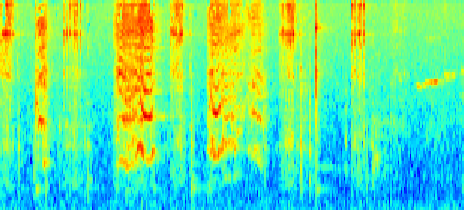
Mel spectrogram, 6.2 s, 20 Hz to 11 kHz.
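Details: JDM Nissan Silvia SR20DET red top engine being turned by hand on teardown with cam cover off: slow ratcheting with sharp high squeals on some strokes; cam timing appeared correct, noise from a rust-seized cylinder dragging.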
